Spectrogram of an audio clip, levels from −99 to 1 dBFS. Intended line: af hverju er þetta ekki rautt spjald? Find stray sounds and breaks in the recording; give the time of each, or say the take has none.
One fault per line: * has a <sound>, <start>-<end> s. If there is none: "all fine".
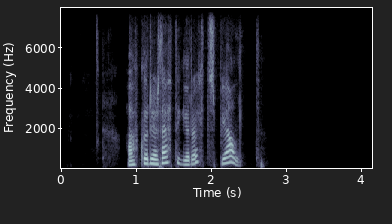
all fine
